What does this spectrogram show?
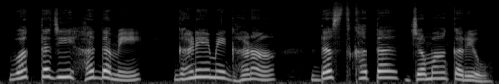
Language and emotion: Sindhi, neutral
